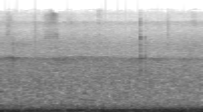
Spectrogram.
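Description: A clip-on microphone being adjusted at the collar, with a few faint clicks about one and a half seconds in, over a steady low background rumble.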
